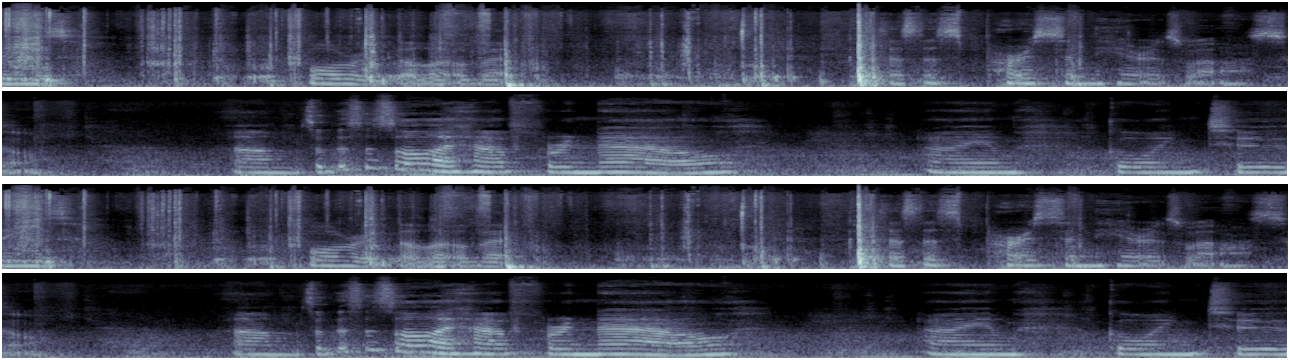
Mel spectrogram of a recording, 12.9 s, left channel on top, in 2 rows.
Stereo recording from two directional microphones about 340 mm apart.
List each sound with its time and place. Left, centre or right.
0.1 s a woman's voice: centre
0.9 s a sound: centre
3.7 s speech: centre
7.6 s a woman's voice: centre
